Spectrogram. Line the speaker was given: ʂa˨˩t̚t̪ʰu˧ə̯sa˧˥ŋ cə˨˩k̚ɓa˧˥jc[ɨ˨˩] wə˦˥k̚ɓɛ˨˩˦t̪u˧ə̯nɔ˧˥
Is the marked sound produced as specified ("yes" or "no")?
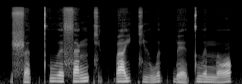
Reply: yes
